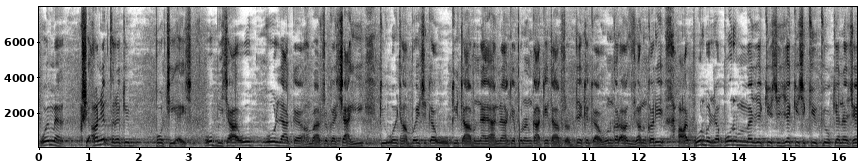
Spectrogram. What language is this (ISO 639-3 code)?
mai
